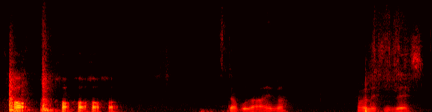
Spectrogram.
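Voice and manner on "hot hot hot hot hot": hot hands yelp. Real, not acted. Grabbing hot meat.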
